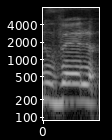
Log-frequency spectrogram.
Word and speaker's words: nouvel: Attention à ne pas confondre avec nouvelle de L e mais la c'est vrai que la prononciation est la même.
